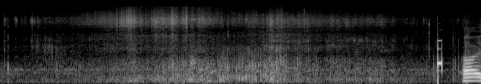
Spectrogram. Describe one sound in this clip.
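Skis scrape and hiss across packed snow close by.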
